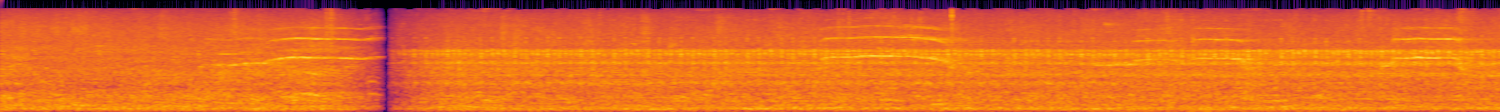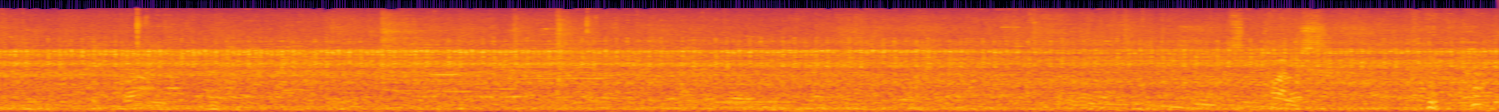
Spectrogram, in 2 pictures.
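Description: Indistinct crowd chatter, many people talking at once, with a sudden brief dropout about three seconds in.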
